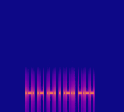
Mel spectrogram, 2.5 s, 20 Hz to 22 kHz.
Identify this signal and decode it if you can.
Morse code, heard as a keyed tone, about 50 wpm, 700 Hz. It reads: RARELY
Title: Top 1251-1500 Words 50wpm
